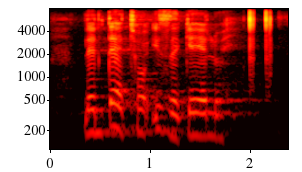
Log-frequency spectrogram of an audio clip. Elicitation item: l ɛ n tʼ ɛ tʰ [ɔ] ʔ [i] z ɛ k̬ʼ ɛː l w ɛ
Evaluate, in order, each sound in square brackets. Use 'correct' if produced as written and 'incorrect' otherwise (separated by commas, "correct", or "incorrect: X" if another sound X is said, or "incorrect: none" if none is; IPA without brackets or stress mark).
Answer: correct, correct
